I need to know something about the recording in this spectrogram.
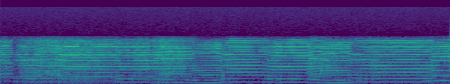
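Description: Harmonium playing a slow melody of held notes, one pitch giving way to the next every half second or so.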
